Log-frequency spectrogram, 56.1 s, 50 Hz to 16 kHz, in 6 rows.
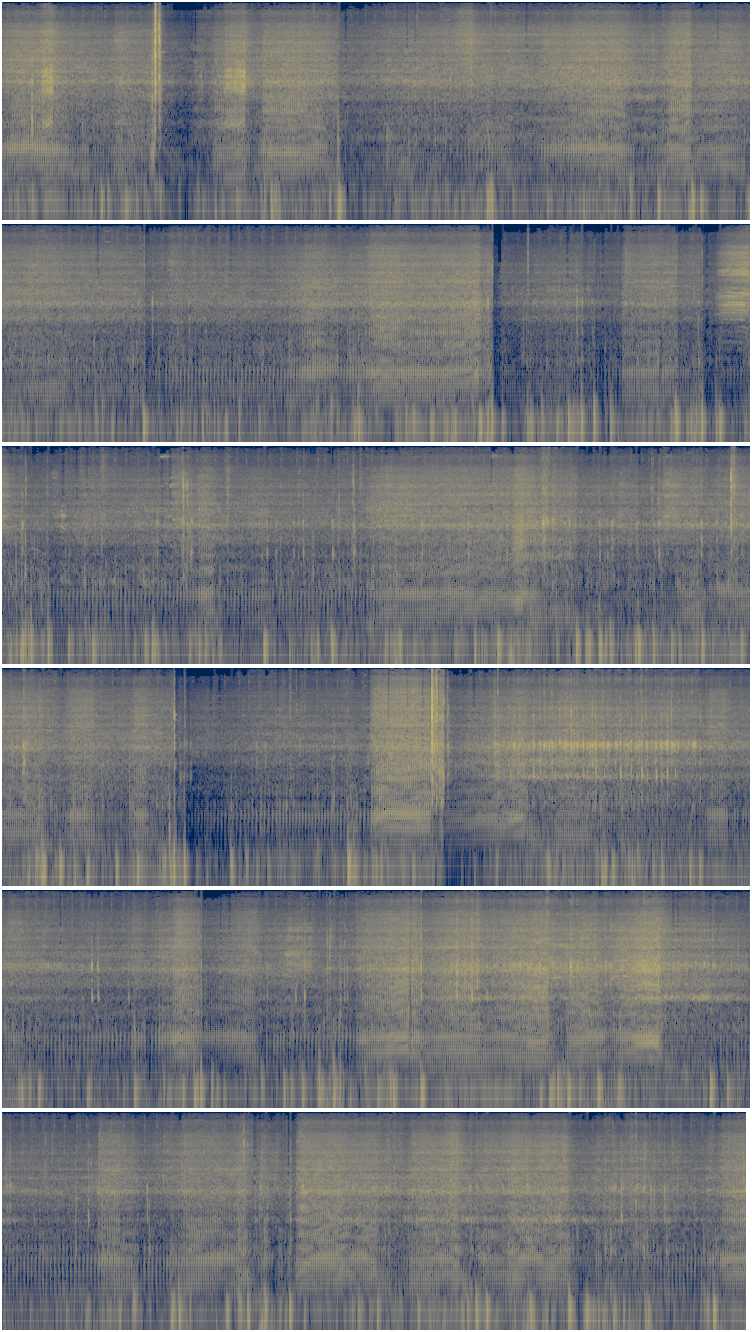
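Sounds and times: dirt bike engine revving: 0.0s - 30.2s, 31.0s - 56.0s
loud rush of noise: 11.8s - 56.0s.

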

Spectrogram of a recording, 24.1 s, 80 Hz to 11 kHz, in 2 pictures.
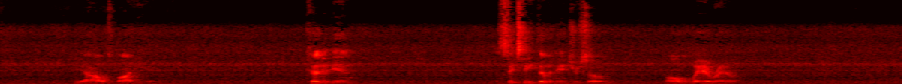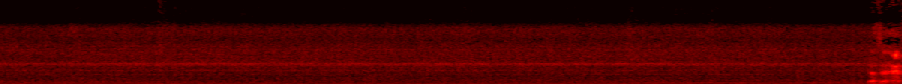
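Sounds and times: electrical hum: 0.0s - 24.0s
constant hiss: 6.5s - 10.6s, 23.4s - 24.0s.

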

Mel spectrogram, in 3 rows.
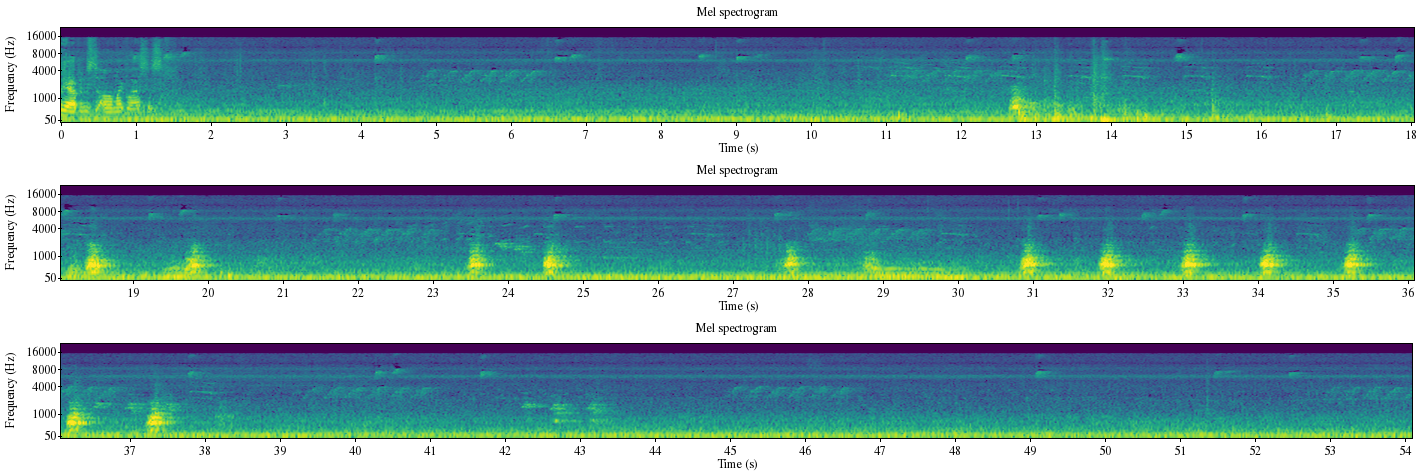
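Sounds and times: dog barking: 12.6s - 13.0s, 18.2s - 18.8s, 19.6s - 20.1s, 23.4s - 24.9s, 27.6s - 28.1s, 28.7s - 29.1s, 30.8s - 31.3s, 31.9s - 32.3s, 33.0s - 33.4s, 34.0s - 34.4s, 35.1s - 38.4s, 42.2s - 43.4s.

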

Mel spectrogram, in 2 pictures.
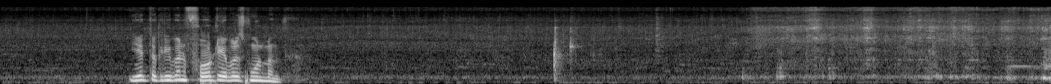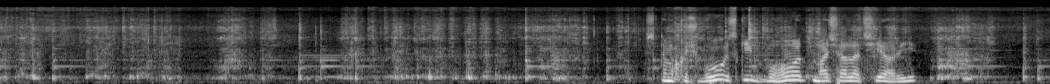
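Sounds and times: spices sizzling in hot oil: 0.0s - 21.0s
metal spoon scraping a pot: 7.4s - 21.0s.

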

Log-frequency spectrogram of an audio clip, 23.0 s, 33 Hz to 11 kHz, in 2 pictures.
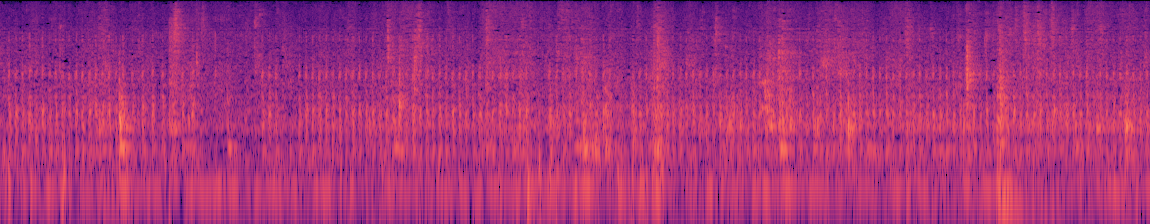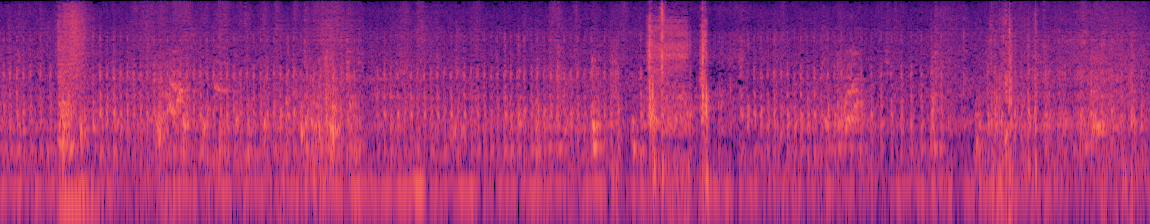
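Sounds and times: lens stabiliser whirring buzz: 17.8s - 19.6s.

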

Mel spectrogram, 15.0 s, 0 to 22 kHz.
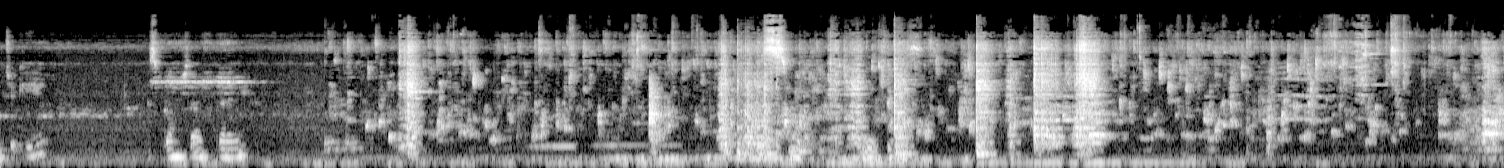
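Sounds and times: metal lid scraping pan rim: 3.9s - 4.4s, 6.4s - 11.3s.

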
